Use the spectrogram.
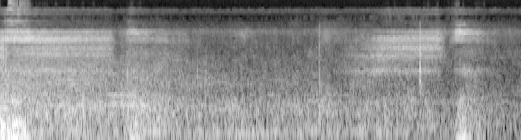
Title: Funny dog videos of a pitbull dog snoring while he is sleeping 😴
